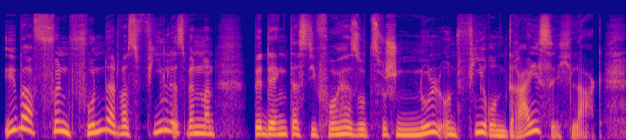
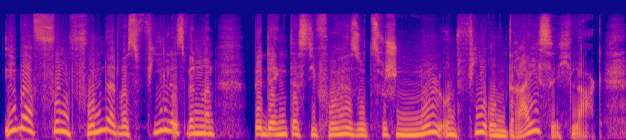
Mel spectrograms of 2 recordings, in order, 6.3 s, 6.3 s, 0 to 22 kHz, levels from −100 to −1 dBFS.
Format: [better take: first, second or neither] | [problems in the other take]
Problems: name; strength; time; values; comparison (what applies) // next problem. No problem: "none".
first | distortion; slight; 15% of the sound clipped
